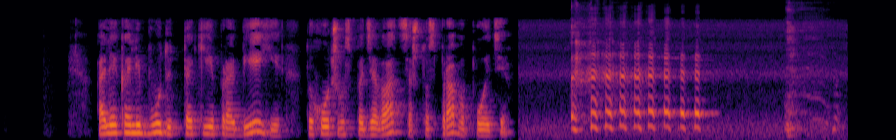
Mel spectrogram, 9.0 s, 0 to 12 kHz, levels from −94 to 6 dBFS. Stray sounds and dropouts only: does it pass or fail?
fail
